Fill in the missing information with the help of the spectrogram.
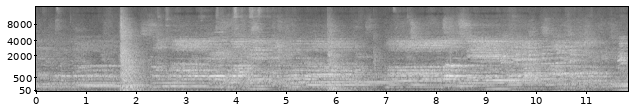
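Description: Choir singing a slow hymn in sustained held chords, with a thump about two seconds in.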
